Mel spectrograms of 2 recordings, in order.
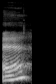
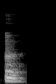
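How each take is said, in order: First: E said as open "eh"; grave E sound. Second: E said as short schwa "uh"; regular E sound. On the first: Teacher contrasting vowels, open eh sound. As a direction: model the grave E. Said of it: "The difference between grave". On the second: Teacher contrasting vowels, schwa uh sound. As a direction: model the regular E. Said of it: "and a regular E". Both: Shown as a demonstration.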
